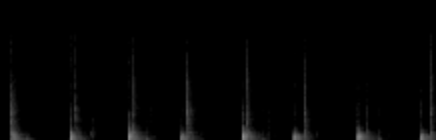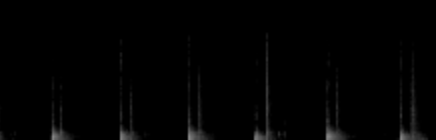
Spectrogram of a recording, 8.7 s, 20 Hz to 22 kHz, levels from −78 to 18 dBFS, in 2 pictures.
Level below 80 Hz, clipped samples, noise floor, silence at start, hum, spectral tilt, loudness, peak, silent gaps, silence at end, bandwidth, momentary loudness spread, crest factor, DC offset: -62 dBFS; under 0.1%; -76 dBFS; 0.1 s; none; -5 dB/octave; -39 LUFS; -10 dBFS; none; 0.2 s; 16 kHz; 15 LU; 32 dB; under 0.1%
